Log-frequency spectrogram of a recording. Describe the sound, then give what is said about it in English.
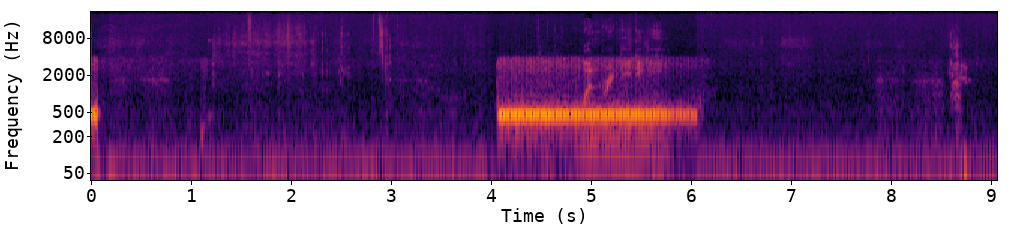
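A single loud ringback tone, the steady electronic burr of an outgoing phone call placed from Canada, ringing for about two seconds over a quiet background with faint murmuring. “Here, it's ringing now.”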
